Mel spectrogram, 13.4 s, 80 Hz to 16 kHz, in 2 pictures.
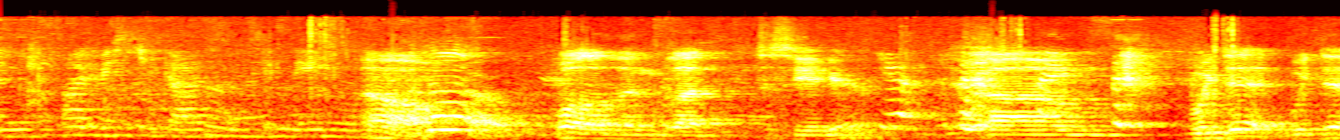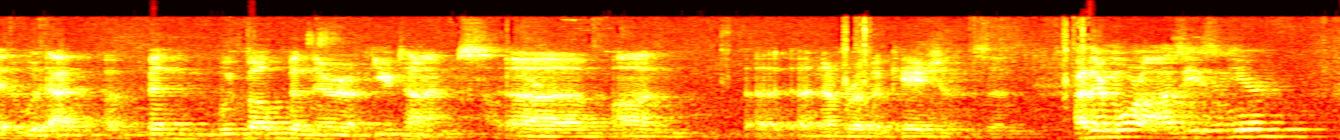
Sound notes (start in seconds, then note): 4.4 laughing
